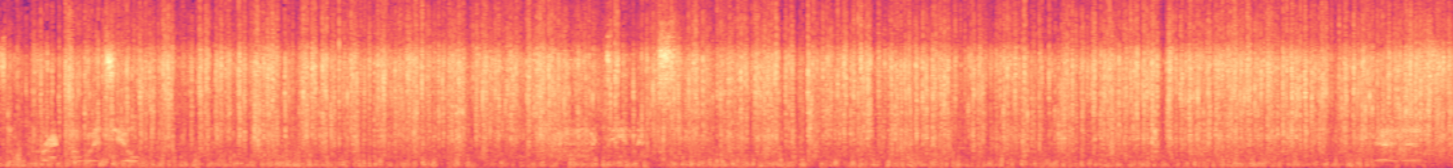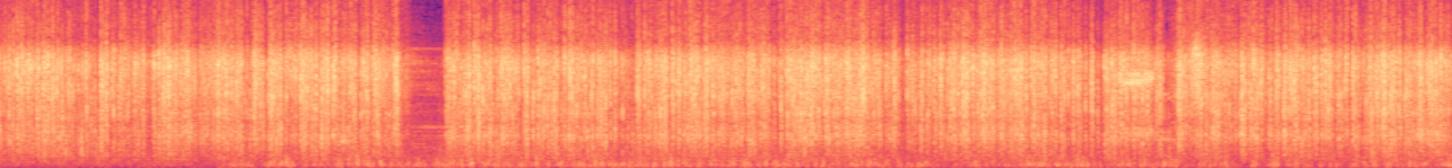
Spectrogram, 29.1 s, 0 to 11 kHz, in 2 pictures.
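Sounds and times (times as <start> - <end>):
hail and rain on car roof: 0.0 - 29.0.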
